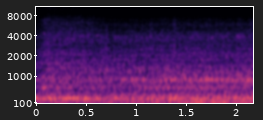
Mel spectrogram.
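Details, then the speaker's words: Case 1370 turbo diesel tractor with big duals, second range on powershift, pulling in mud: deep steady drone, even firing, no knocks or misses; oil pressure reaches 50 PSI. Healthy diesel under load. "she sounds healthy you can hear that turbo not wanting to turn in the mud big duels doesn't want to turn that's fun but she runs pretty good I mean sounds really healthy"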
